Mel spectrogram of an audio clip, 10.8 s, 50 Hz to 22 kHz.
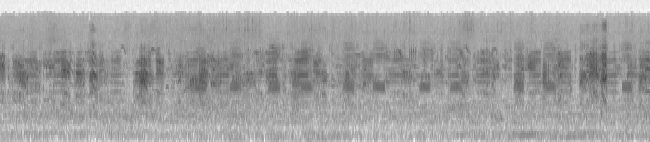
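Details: White-winged terns at a nesting colony in 2021, giving harsh, rasping calls in overlapping bursts from several birds, with a continuous low rumble beneath.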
